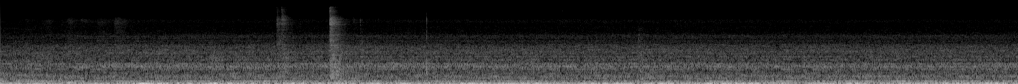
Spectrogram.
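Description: Steady hum and low rumble inside a Toshiba Elemate Cerebrum VF elevator car, with two light clicks a little after the start.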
